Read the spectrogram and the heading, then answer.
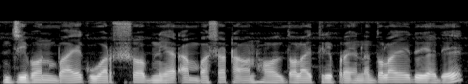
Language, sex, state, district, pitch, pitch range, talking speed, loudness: Chakma, male, Tripura, Dhalai, 100 Hz, 95-105 Hz, 205 wpm, -16 LUFS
